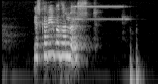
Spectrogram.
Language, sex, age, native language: Icelandic, female, 60-69, Icelandic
